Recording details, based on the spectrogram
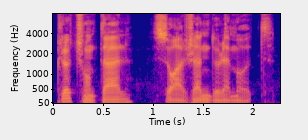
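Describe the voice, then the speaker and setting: A man's voice: rumbling low, a little slow. A man reading scripted narration as the presenter of a documentary. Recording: music behind the voice. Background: music.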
